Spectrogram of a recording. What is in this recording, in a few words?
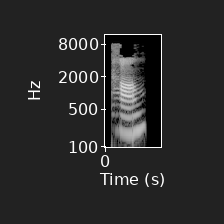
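"堂", Mandarin Chinese; chinese-flashcards; hsk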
